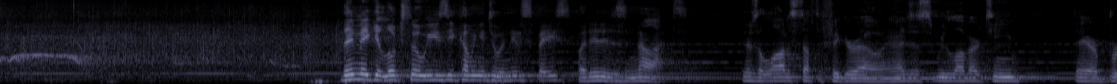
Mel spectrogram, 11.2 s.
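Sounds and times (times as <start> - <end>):
church audience applause: 0.0 - 4.2
speech: 3.2 - 11.1.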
